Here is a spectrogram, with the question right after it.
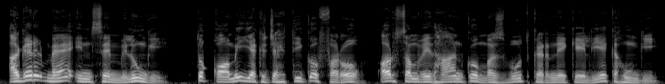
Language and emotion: Urdu, neutral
